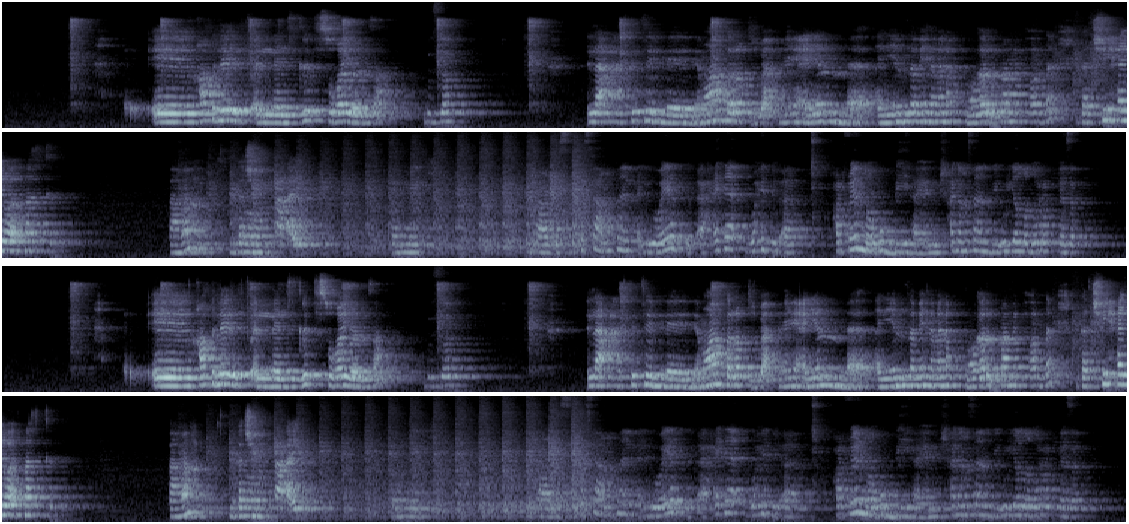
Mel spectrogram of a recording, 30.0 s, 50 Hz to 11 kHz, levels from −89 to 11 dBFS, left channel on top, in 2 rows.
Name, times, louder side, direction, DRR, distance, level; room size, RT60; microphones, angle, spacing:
sound 1, 0.8-1.1 2.0-2.3 2.9-3.0 3.2-3.7 4.5-4.7 5.7-5.9 6.2-6.3 6.6-6.7 6.9-7.2 8.2-8.4 9.4-9.6, left 1 dB, 10° left, 0.9 m, -44 dB
voice 1, 2.0-5.1 7.8-15.6 17.2-17.7 18.0-19.0, right 2 dB, 55° right, 3 dB, 0.6 m, -24 dB
voice 2, 5.6-6.1 14.7-14.9 17.6-17.8 18.2-18.6 20.2-20.8 22.0-25.6 26.1-29.3, left 3 dB, 50° left, 0 dB, 0.4 m, -32 dB
sound 2, 13.2-15.0 17.3-17.4 17.7-23.1, right 1 dB, 80° right, 1.4 m, -42 dB
5.0 x 3.3 x 2.9 m, 1.3 s
head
